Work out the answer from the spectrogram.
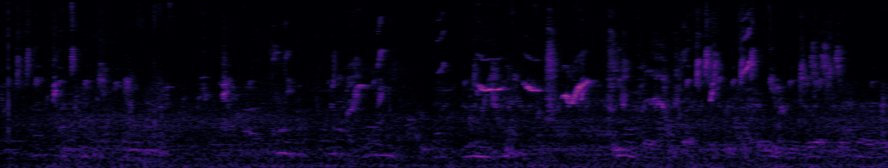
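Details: Eurasian bullfinches (Pyrrhula pyrrhula) giving a few soft, piping whistles midway through, set among many brief high chirps and ticks from a busy flock.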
